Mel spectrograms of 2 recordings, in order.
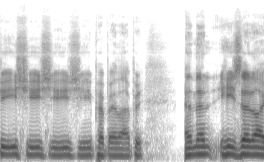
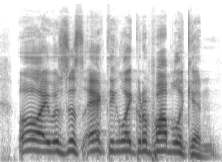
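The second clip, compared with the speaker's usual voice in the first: put-on Turkish accent, leaning Russian, pitched up; 7 semitones higher, 5 dB louder than usual. Retelling what he said, in the speaker's closest attempt at a Turkish accent. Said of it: "that's the closest I can do to Turkish accent".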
